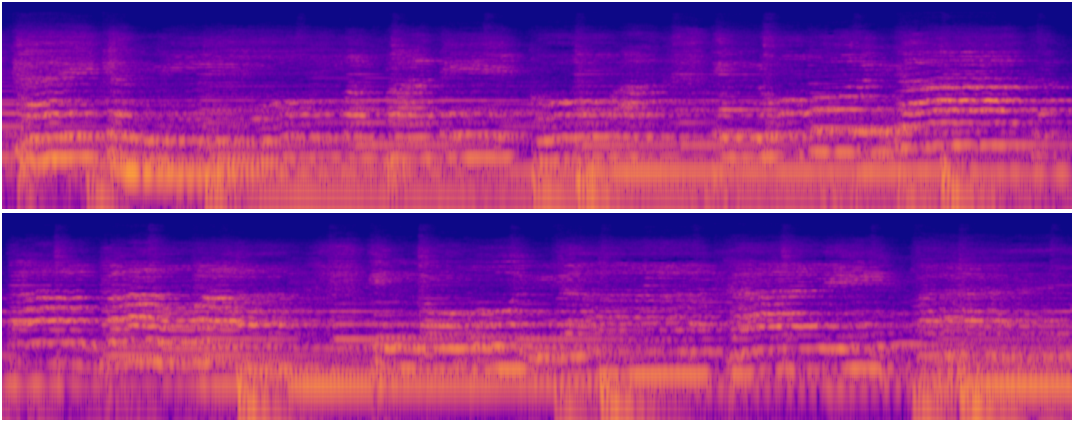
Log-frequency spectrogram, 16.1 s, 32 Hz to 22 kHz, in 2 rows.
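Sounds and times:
group singing in harmony: 0:00.0 - 0:16.0
low keyboard notes: 0:00.0 - 0:16.0.

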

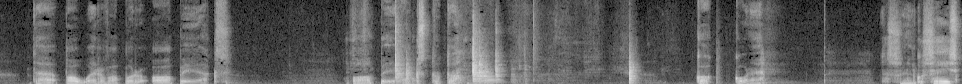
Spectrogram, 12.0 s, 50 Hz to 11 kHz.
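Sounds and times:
hockey sticks clattering: 0:04.9 - 0:06.7.

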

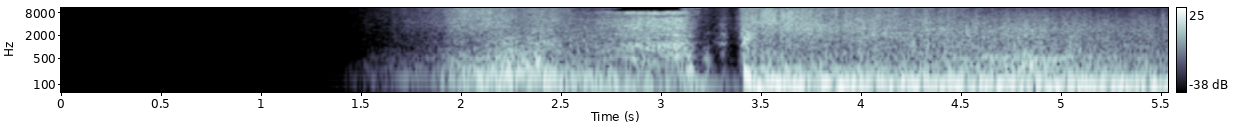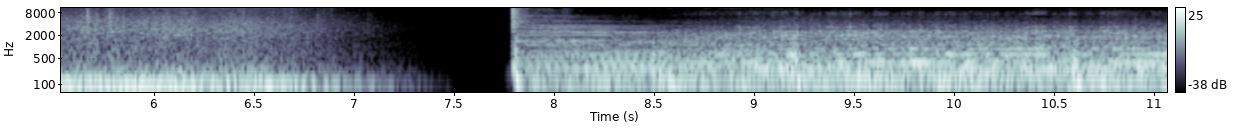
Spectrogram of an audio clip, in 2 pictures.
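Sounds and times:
music: 0:07.8 - 0:11.0.

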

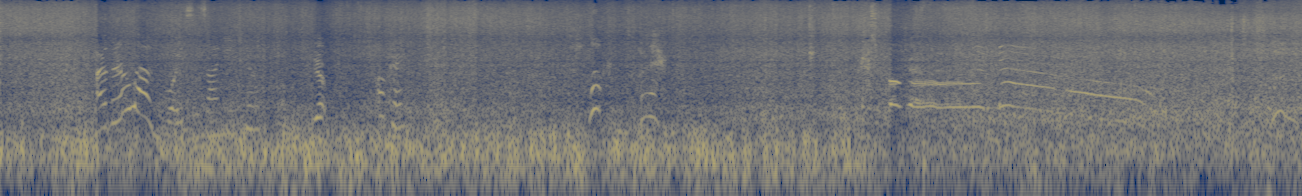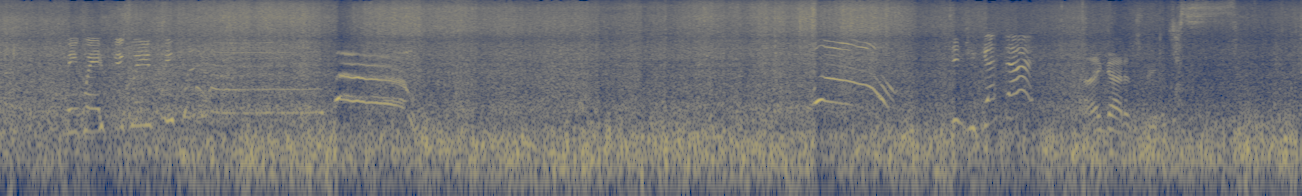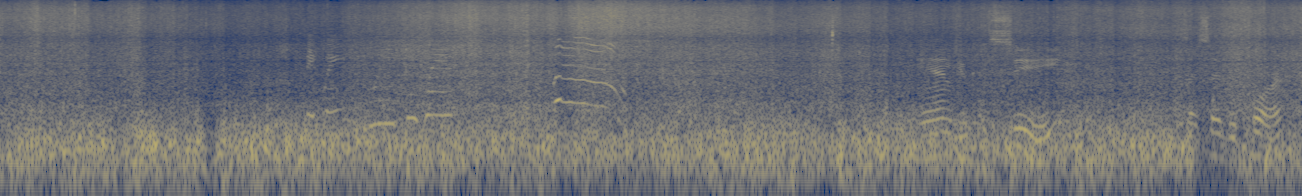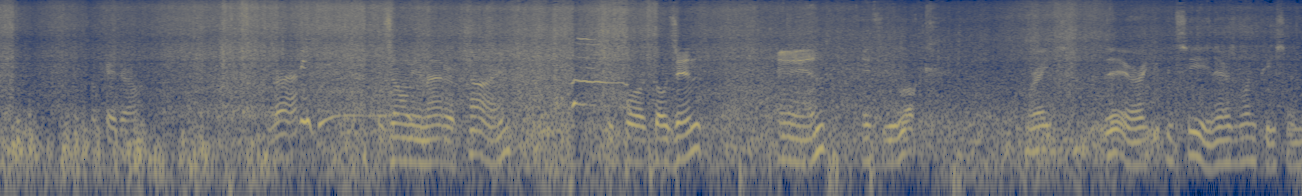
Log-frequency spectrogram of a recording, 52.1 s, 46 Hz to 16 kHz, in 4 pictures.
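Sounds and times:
sea waves breaking over rocks: 0:00.0 - 0:52.0
wind buffeting microphone: 0:00.0 - 0:52.0.

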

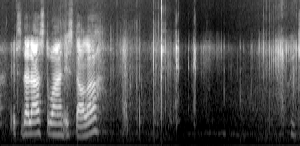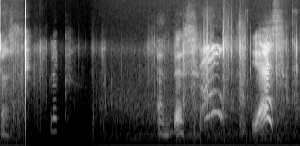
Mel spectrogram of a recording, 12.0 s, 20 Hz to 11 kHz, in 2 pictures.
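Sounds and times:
clothes and bags rustling: 0:01.1 - 0:12.0.

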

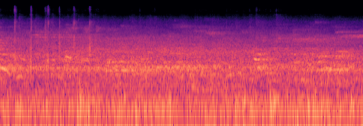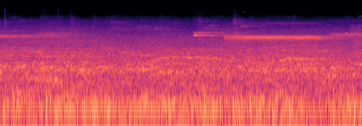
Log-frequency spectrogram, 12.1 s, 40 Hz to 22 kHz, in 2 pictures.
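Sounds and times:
voices echoing in a hall: 0:00.0 - 0:12.0.

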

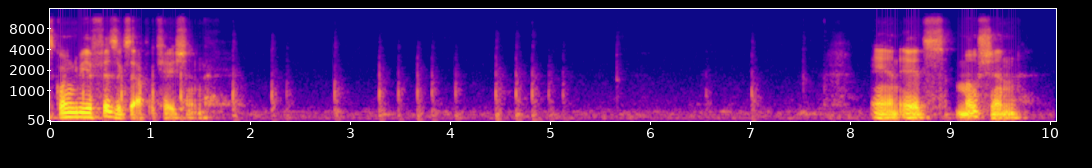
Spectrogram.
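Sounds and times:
stylus tapping on glass screen: 0:00.6 - 0:05.8, 0:06.5 - 0:07.2.

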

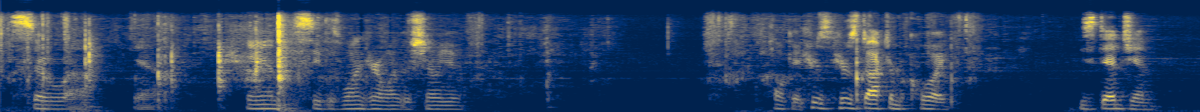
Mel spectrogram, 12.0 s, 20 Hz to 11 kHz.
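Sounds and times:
book pages turning ticks: 0:00.1 - 0:01.8.

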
